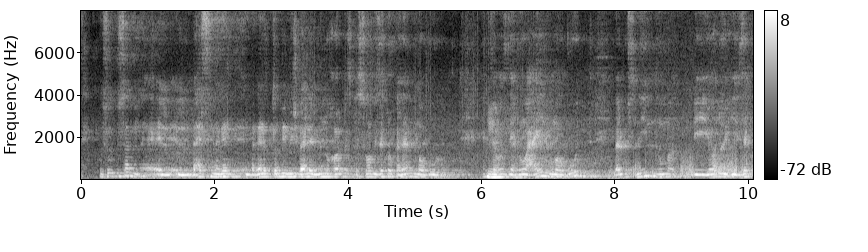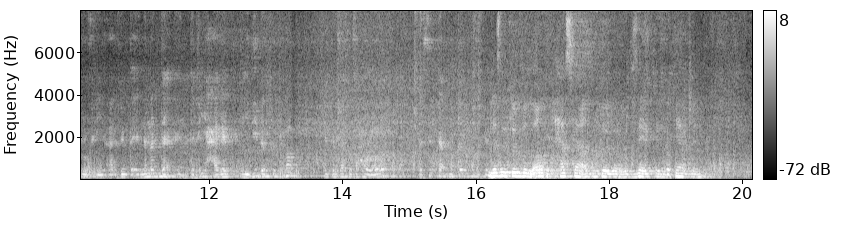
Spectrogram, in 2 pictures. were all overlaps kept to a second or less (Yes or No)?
Yes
